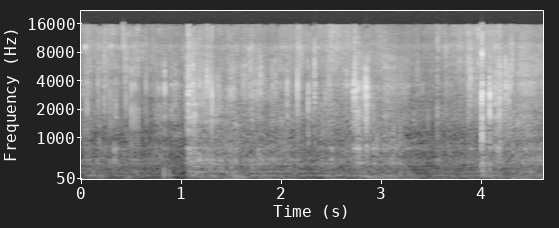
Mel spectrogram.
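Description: Palms and fingers crush and squeeze a pile of dry green soap flakes, then push them into a mound. The result is a steady, bright crackling and crunching, with louder crisp bursts around the one-, three- and four-second marks and very little low end.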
